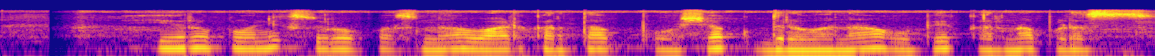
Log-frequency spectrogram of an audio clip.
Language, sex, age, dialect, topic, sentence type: Marathi, male, 18-24, Northern Konkan, agriculture, statement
